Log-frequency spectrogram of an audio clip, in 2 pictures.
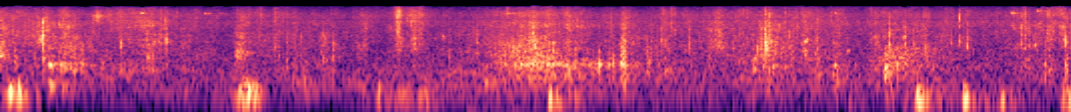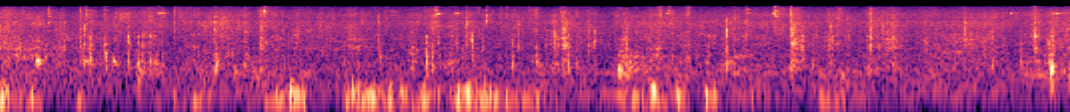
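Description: Irregular light clicks and taps of small paper firecracker tubes being packed by hand into a wooden frame, with duller knocks now and then in the second half.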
